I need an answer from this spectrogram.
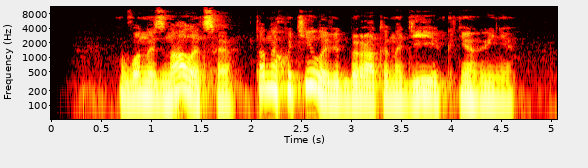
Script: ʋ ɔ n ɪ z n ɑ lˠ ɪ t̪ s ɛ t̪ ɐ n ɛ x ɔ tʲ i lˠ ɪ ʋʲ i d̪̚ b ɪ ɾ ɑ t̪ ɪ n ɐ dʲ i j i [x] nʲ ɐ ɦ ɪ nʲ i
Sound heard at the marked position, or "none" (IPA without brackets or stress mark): k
